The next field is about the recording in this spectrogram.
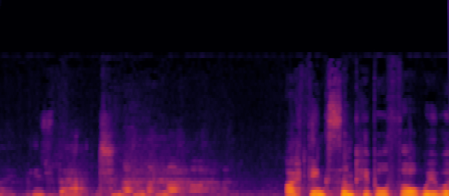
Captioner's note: audience laughing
